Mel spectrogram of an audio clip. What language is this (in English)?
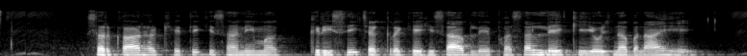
Chhattisgarhi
